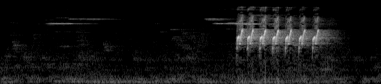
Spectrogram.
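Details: Black-crested bulbul singing a prompting song: a burst of eight rapid, evenly spaced, sharp ringing notes lasting about a second, after thin high whistles and quiet background.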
